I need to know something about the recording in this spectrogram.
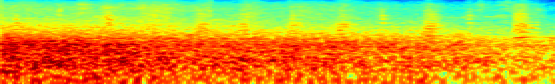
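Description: A subway train runs with a steady, dense low rumble and roar, holding an even loudness throughout with no distinct clacks or breaks, and no voices over it.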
